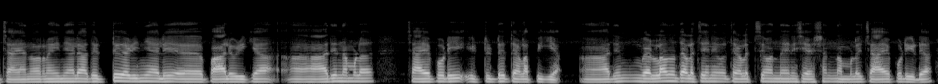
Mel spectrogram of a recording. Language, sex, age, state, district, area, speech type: Malayalam, male, 45-60, Kerala, Wayanad, rural, spontaneous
